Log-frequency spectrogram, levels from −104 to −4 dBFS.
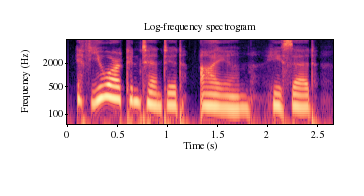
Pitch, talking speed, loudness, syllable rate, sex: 175 Hz, 180 wpm, -18 LUFS, 5.1 syllables/s, female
